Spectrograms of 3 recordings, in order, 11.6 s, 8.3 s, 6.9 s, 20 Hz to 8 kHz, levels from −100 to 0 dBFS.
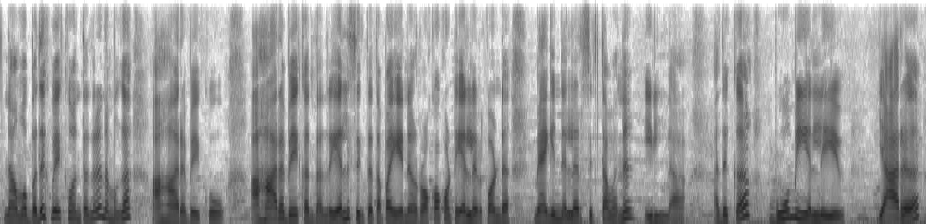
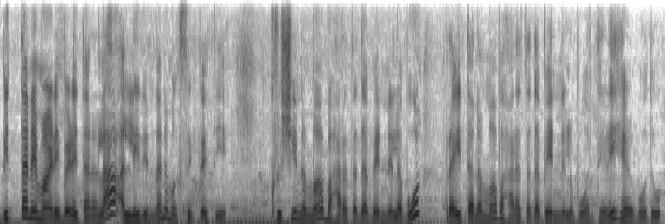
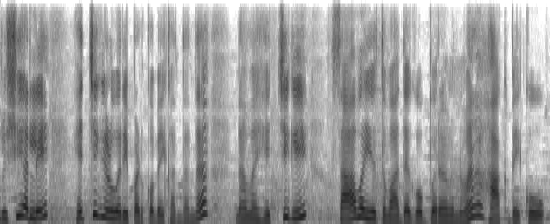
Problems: background sounds at intervals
